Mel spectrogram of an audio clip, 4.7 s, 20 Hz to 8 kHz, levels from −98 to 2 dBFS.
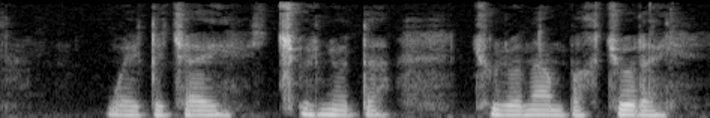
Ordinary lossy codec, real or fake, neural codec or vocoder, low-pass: Opus, 64 kbps; real; none; 7.2 kHz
